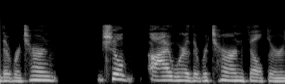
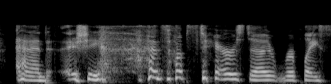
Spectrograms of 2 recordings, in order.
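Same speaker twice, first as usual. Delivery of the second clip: ordinary talk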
